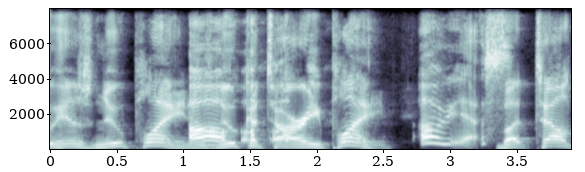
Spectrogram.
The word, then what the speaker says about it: Qatar: Apparently there was a match race between an American flag boat and a Qatari boat. Speaking of Qatar Cutter some people would pronounce it in Doha earlier this week.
